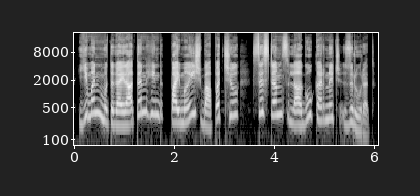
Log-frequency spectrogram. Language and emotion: Kashmiri, neutral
